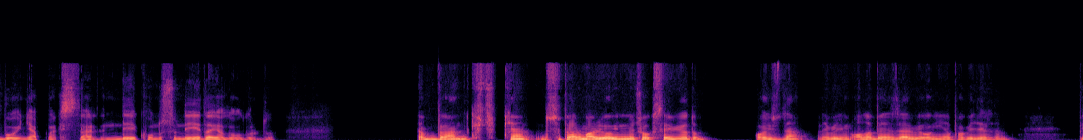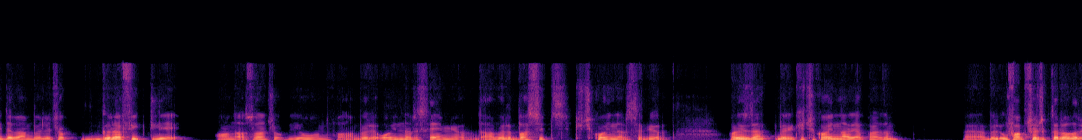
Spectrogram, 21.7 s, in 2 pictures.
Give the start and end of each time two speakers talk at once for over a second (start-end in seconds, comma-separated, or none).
none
